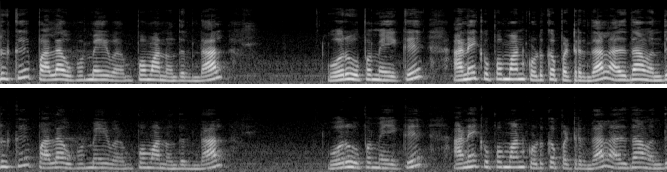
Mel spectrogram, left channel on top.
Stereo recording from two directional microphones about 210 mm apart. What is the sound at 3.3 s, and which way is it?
A woman's voice, 45° left (ahead or behind).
